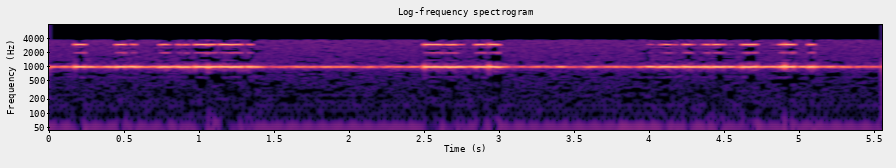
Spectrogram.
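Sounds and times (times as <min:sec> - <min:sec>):
non-directional radio beacon signal at 480 kHz: 0:00.2 - 0:01.4, 0:02.5 - 0:03.1, 0:04.0 - 0:05.2.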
